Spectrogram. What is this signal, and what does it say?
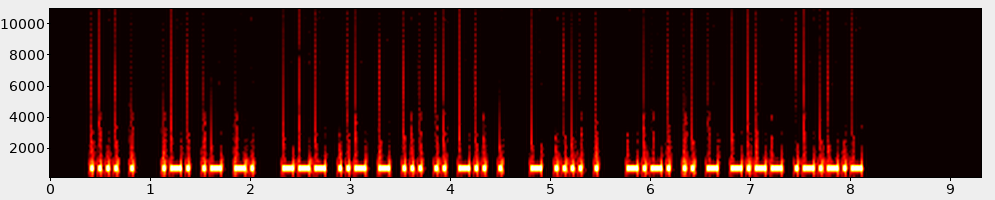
Morse code, heard as a keyed tone, about 32 wpm, 700 Hz. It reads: HE RAN OUTSIDE THE CITY.
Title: Sentences from Top 1000 Words - Review Part 6 - 30wpm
